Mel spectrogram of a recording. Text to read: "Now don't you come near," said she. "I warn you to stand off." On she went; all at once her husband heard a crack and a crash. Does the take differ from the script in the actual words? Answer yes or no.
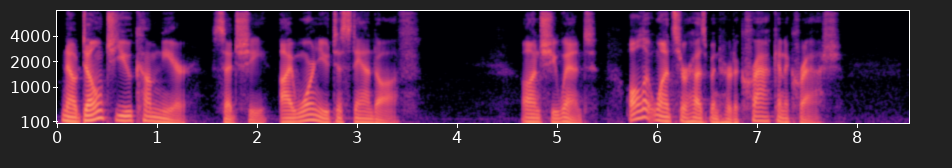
no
